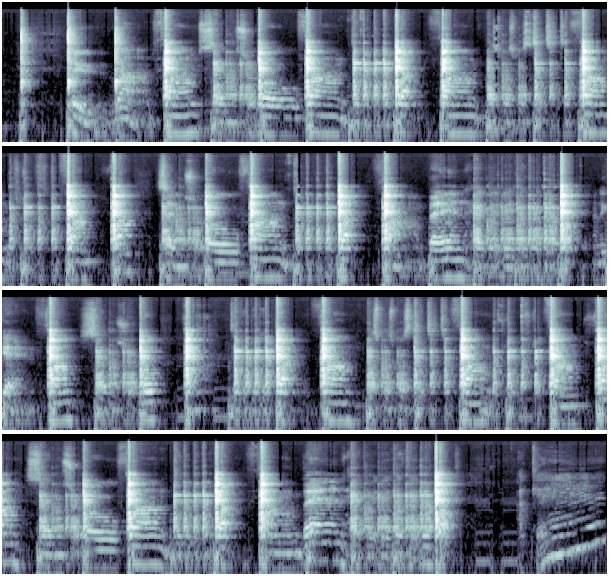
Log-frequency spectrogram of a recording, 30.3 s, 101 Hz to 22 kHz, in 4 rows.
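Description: Pipe band snare drum part of a 3/4 march played with sticks on a rubber practice pad: a steady run of strokes, flams and rolls in triple time, stopping about two seconds before the end.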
